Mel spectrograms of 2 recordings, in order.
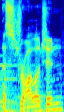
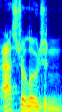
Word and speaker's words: astrologian: go find him i'm pretty sure it's pronounced astrologen because it's astrology but astrologian just feels more natural i'm okay can i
